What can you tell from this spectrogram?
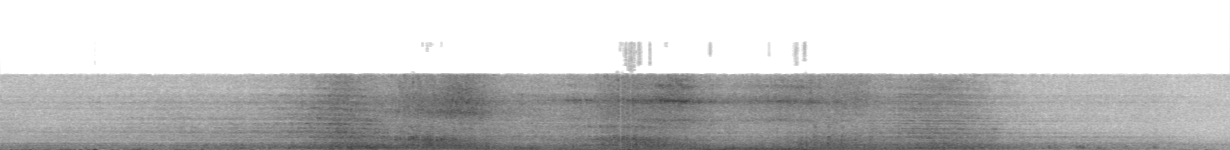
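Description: South West Trains diesel multiple unit running past close by, its engine and wheel-on-rail noise building, peaking and fading, with a thin high squeal about six seconds in.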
